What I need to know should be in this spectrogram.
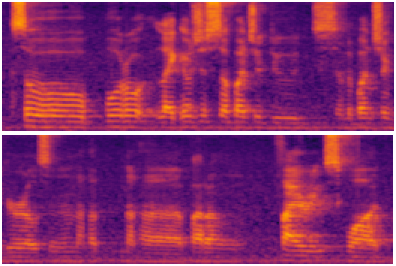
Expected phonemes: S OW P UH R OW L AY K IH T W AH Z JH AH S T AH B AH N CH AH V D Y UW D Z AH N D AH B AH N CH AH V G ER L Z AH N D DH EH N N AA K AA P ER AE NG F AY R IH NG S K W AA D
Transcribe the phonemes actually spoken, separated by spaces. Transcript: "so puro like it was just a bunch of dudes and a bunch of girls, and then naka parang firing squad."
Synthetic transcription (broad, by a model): S OW P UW R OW L AY K IH T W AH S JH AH S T AH B AH N CH AH V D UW D S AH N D AH B AH N CH AH V G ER L S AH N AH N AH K N AA K AA P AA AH NG F AY R IH NG S K W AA D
